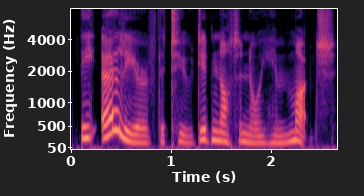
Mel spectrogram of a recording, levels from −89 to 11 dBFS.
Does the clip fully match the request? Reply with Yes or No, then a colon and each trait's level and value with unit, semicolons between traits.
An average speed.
No: fast, 225 wpm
